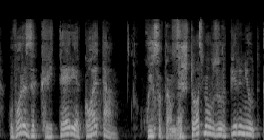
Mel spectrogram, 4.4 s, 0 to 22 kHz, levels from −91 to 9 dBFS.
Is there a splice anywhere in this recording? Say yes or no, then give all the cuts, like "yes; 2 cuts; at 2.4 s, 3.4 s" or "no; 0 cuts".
yes; 2 cuts; at 2.6 s, 3.3 s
